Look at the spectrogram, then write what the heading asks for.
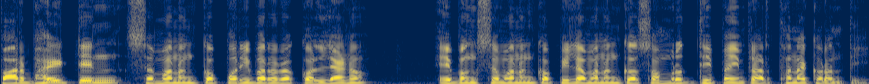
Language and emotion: Odia, neutral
